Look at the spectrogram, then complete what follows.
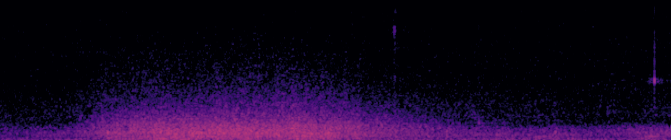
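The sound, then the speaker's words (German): A single wave rolls in and washes up the shore with a broad, hissing rush, swelling after half a second and then slowly receding into a soft, steady wash. “Mit jeder Welle wird dein Herzraum freier und weiter.”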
